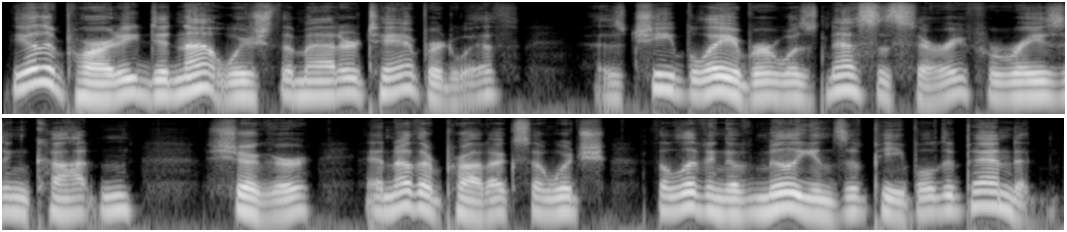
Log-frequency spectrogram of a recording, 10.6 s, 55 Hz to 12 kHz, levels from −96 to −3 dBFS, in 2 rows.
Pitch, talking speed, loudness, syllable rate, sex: 140 Hz, 175 wpm, -21 LUFS, 5.4 syllables/s, male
